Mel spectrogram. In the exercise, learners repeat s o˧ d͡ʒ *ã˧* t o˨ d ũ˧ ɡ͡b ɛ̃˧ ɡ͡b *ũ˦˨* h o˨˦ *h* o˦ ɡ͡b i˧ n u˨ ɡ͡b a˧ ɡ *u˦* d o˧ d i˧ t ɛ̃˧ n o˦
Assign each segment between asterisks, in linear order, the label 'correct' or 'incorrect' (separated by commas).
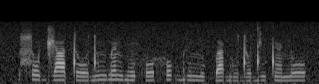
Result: incorrect, incorrect, correct, incorrect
